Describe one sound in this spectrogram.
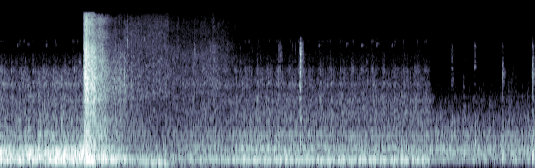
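A motorcycle engine revs and roars.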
